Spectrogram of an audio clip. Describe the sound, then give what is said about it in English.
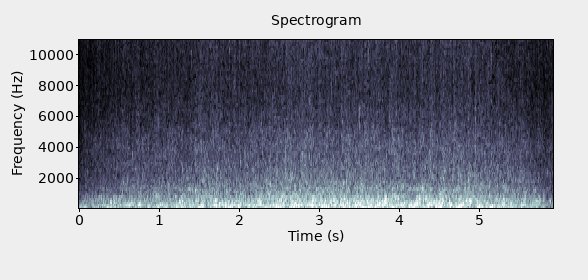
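A water taxi boat running to and from Kapiti Island, off the west coast of Aotearoa in the Tasman Sea, motors steadily through water, its engine a constant low drone beneath a broad rush of splashing and churning water, continuous throughout. “We run a water taxi business uh, to and from the island.”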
